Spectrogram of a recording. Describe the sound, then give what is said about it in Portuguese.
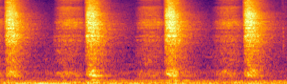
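Strong deep breaths from a breathing exercise. Four forceful, rushing breaths come at an even pace, each swelling loudly and then easing off before the next. “Faz fortes respirações, tá?”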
